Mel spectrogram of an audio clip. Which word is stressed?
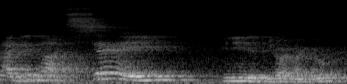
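say. The stress is on the word say.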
